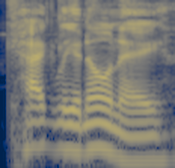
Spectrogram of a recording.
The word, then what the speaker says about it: Caglianone: Here's Jack Caglianone, and yes, I pronounce it that way. You're not going to convince me that that first N in his name is silent.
